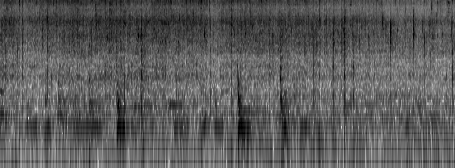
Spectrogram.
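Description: Thin-sliced onions fry in hot oil for a vegetable biryani, a dense steady sizzle with occasional stirring clinks and scrapes throughout.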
